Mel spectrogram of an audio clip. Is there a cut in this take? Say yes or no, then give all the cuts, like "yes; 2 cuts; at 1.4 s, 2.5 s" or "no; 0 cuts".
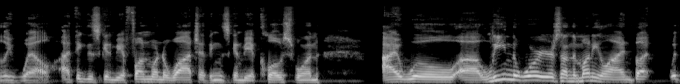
no; 0 cuts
